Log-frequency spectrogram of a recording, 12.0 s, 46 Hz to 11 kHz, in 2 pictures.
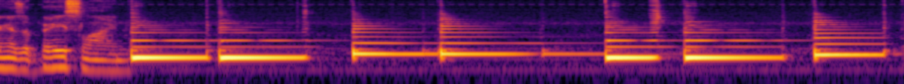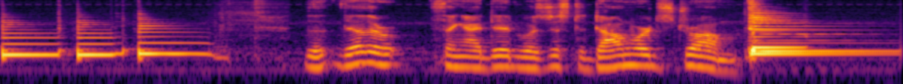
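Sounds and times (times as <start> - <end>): ukulele plucked single notes: 0.9 - 7.5, 11.0 - 12.0.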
